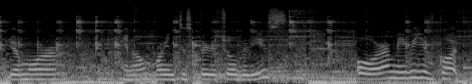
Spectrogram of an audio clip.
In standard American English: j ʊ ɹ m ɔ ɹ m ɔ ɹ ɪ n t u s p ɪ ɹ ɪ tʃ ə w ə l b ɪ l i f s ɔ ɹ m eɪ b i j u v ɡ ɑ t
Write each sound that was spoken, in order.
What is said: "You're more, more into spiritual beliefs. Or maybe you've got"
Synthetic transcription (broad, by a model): j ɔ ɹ m ɔ ɹ m ɔ ɹ ɪ n t u s p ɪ ɹ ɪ tʃ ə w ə l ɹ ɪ l i s ɔ ɹ m eɪ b i j u v ɡ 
